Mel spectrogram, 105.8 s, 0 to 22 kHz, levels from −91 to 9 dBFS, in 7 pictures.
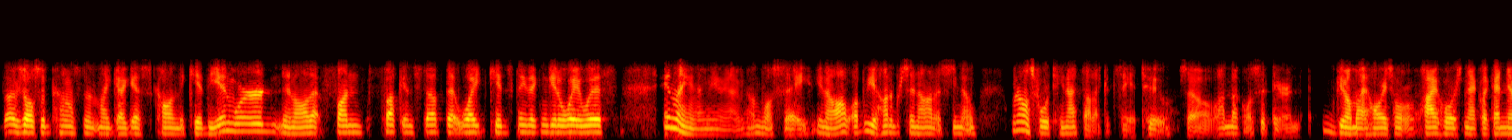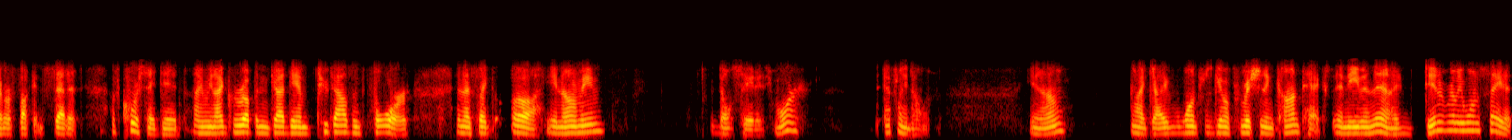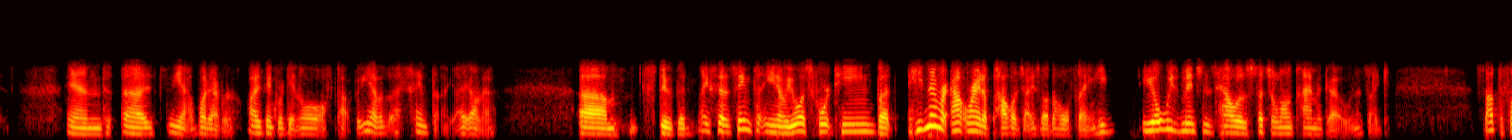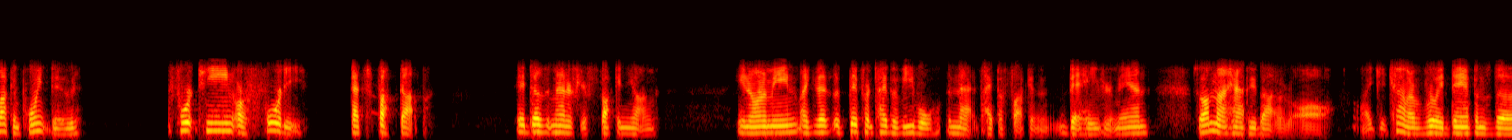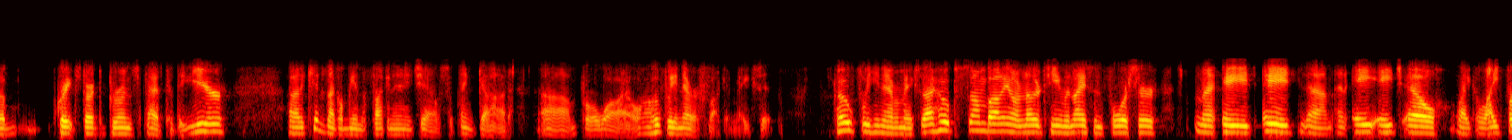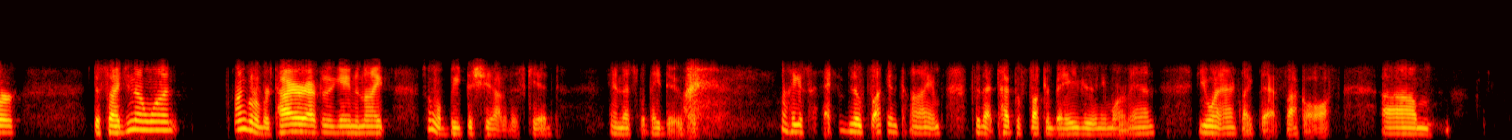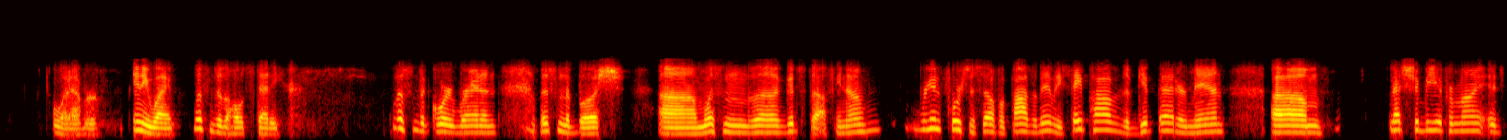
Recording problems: phone-call audio; poor line

